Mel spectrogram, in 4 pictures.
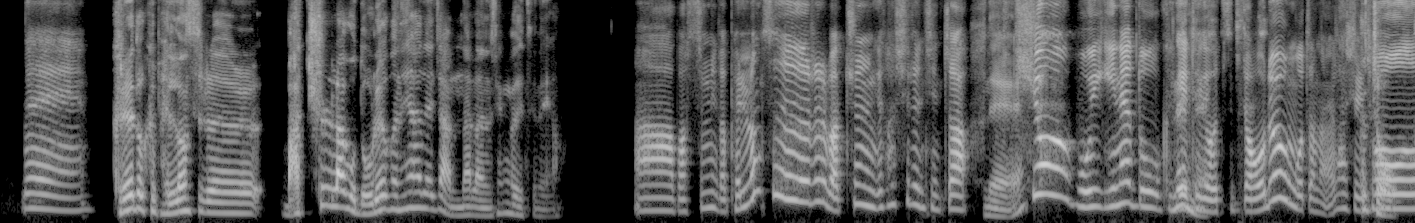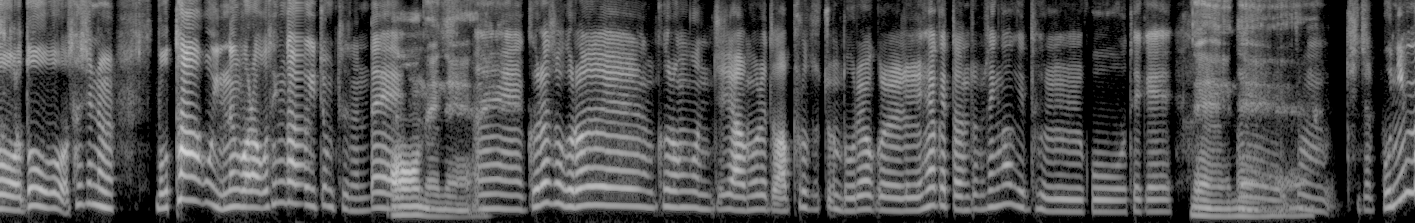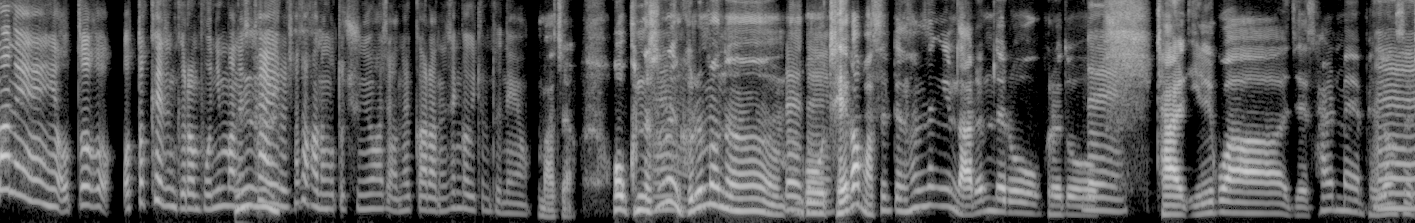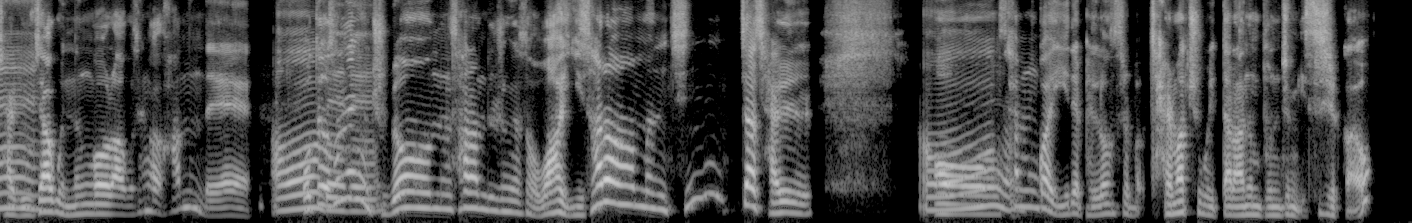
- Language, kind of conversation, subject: Korean, unstructured, 일과 삶의 균형을 어떻게 유지하시나요?
- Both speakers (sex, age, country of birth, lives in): female, 20-24, South Korea, Japan; male, 25-29, South Korea, Japan
- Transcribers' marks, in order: other background noise; tapping; background speech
